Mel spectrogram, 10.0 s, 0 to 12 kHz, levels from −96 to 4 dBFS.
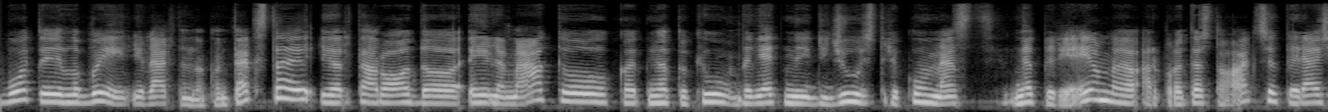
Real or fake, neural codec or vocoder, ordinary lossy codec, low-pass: fake; codec, 32 kHz, 1.9 kbps, SNAC; AAC, 48 kbps; 10.8 kHz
